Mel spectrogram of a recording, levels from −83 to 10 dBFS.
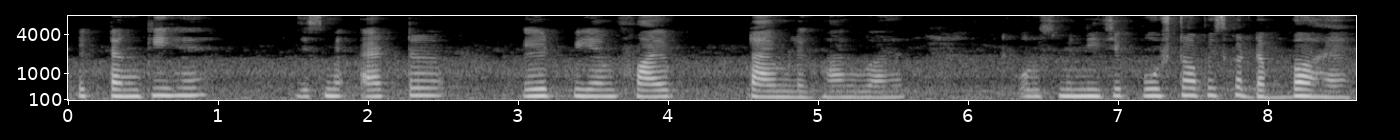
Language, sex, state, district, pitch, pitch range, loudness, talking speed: Hindi, female, Maharashtra, Pune, 230 Hz, 215-240 Hz, -18 LUFS, 135 wpm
